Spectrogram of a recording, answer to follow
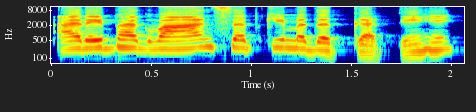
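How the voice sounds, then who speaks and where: A woman's voice: fairly high pitch, measured pace, a bit bright, dry recording, clean studio sound. A woman voicing a kindly, secretive young village woman in a cartoon, speaking in an emphatic, reassuring, colloquial way. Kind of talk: Hindi moral-story cartoon dialogue.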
